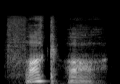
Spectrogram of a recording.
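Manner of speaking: low, irritated gangster dismissal; irritable. A narrator's reading. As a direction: brush her off irritably. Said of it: "Al said irritably".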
